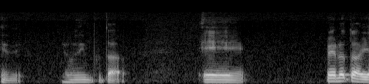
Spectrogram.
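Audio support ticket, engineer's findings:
No system fault found in the speech clip; the faint room noise, about 35 dB below the speech, is from the recording environment.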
